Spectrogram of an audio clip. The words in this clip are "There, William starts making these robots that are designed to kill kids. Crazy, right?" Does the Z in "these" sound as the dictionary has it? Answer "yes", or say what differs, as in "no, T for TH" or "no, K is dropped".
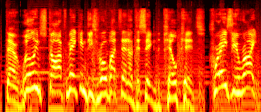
yes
